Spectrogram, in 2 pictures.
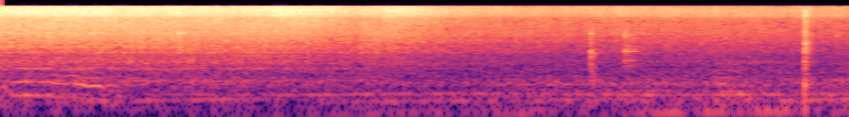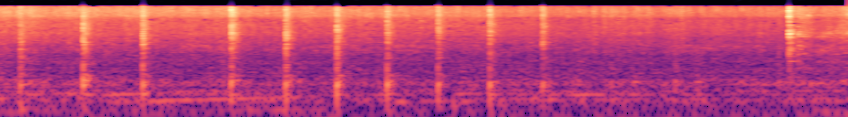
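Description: Blended chili spice paste hitting hot oil in a wok: a loud sizzle that dies down over the first few seconds. Then a metal spatula stirs the paste, clinking against the wok about twice a second.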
